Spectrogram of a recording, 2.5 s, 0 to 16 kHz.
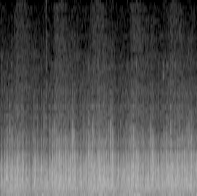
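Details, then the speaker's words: Craftex CX13HC 13-inch helical planer: gritty rasping grind with fast ratchety texture while cranking the head down; owner suspects poor-quality bearings; unconfirmed. "you hear that [Applause] bearings aren't exactly what you would call Top Notch again it's still a good machine but I'm leaning more on the DeWalt than anything else"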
